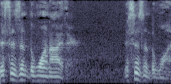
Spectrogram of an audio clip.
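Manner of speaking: murmured under the breath, quiet, low, hushed. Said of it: "God quietly again says".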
